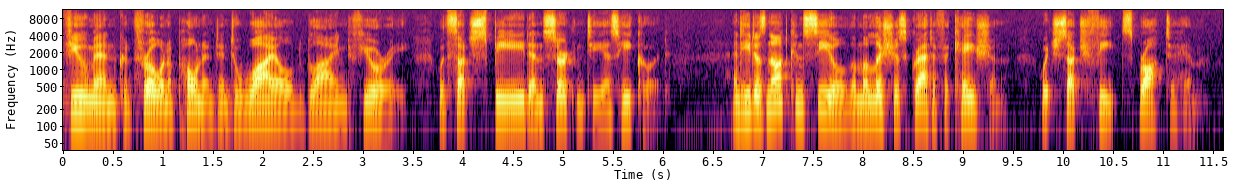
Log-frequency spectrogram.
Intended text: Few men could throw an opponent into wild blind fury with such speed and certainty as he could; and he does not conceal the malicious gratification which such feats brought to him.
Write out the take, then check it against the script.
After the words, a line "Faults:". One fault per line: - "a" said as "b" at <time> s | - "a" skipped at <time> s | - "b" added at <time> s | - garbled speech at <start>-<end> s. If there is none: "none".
Few men could throw an opponent into wild blind fury with such speed and certainty as he could; and he does not conceal the malicious gratification which such feats brought to him.
Faults:
none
